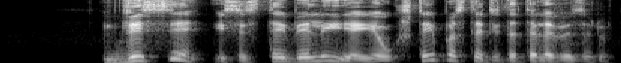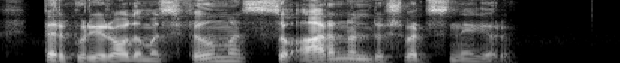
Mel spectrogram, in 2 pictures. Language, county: Lithuanian, Alytus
